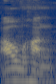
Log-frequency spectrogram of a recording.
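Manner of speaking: আহ্বান with no doubled b, as "ao-bhan"; correct pronunciation. Shown as a demonstration. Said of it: "উচ্চারণটা হবে হচ্ছে এরকম".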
